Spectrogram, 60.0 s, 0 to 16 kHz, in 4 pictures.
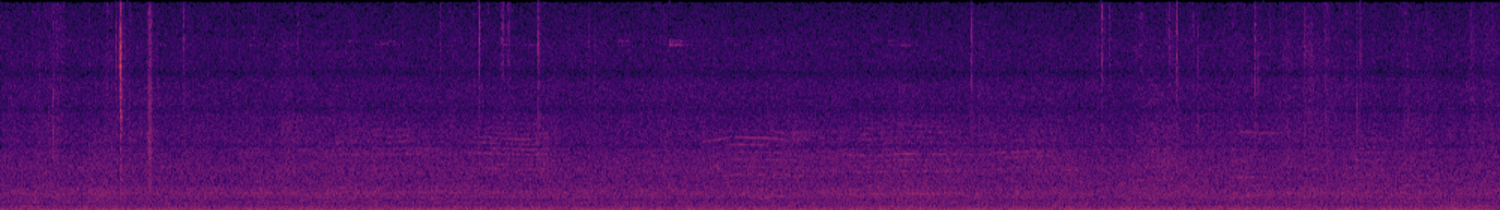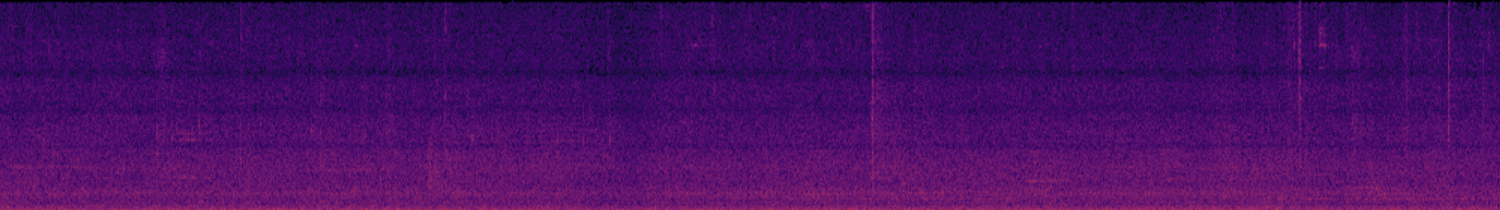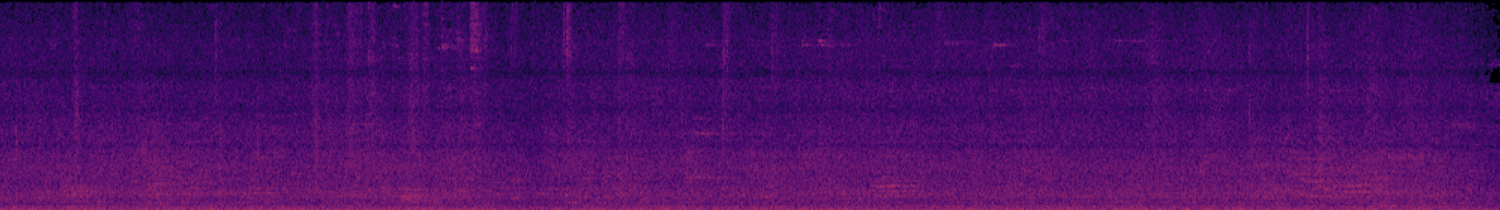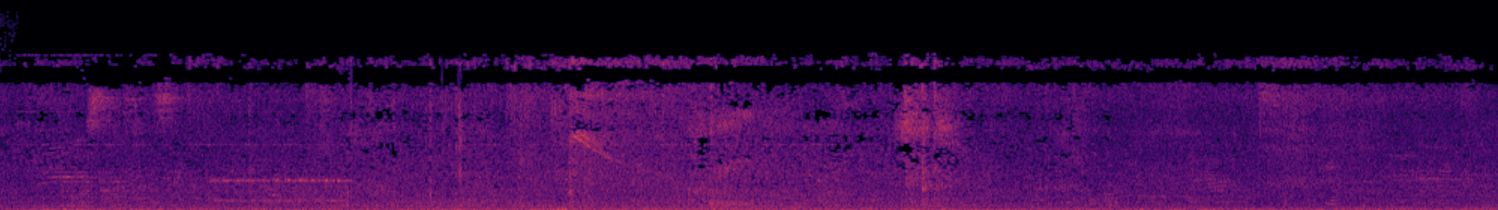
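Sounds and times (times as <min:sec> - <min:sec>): underground station rumble and hiss: 0:00.0 - 0:59.9
faint voices: 0:22.0 - 0:59.9.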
